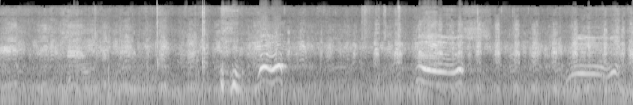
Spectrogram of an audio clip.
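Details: Loud farm ducks dashing into the water and back onto the bank in a field. Three or four strong nasal quacks, drawn out and slightly wavering, stand out from a busy background of softer calls and splashing.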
